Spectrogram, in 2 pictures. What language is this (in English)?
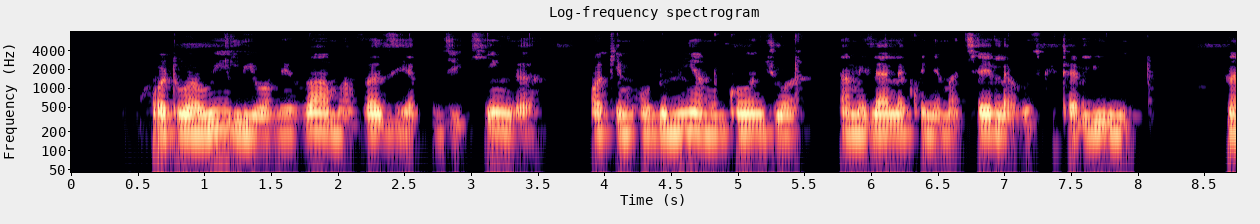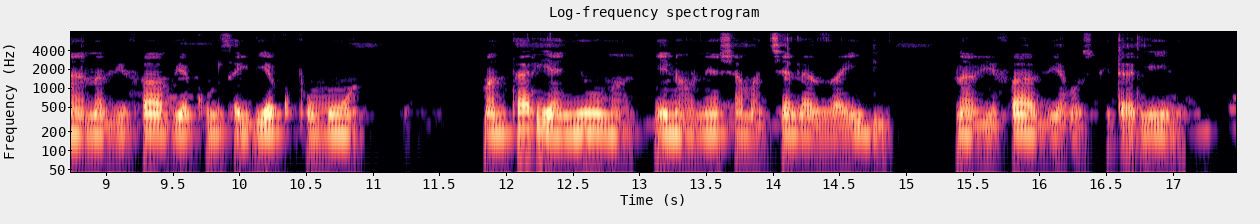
Swahili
